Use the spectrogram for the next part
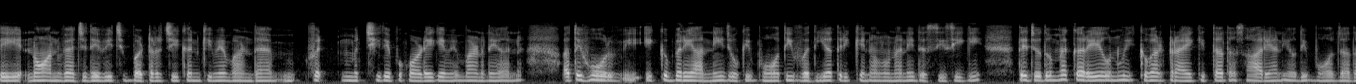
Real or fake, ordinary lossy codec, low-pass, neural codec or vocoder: real; none; 7.2 kHz; none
